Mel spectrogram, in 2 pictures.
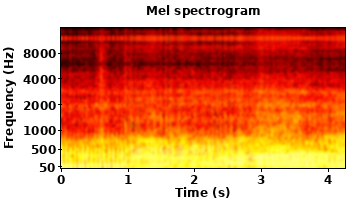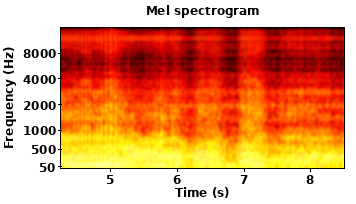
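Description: A dirt bike engine revs and picks up speed.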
